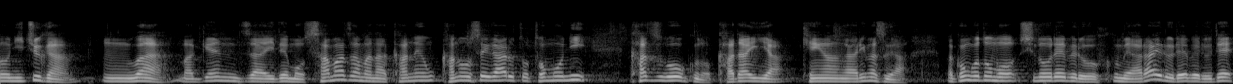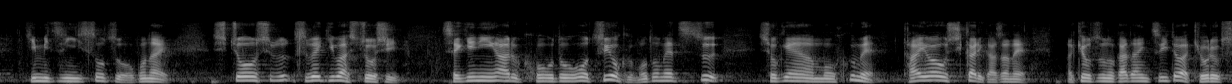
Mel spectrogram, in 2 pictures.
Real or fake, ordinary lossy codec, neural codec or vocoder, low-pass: real; none; none; none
